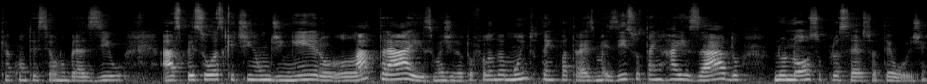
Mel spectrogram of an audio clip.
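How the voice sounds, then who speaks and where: At a moderate pace, a woman with a Brazilian accent talks at a medium pitch with fairly even intonation. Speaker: holistic therapist. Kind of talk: live stream talk.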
